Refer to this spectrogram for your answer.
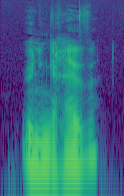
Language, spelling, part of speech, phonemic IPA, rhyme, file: French, grève, noun, /ɡʁɛv/, -ɛv, Fr-grève.ogg
- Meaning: 1. bank (of a river); shore, strand 2. strike (cessation of work) 3. greave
